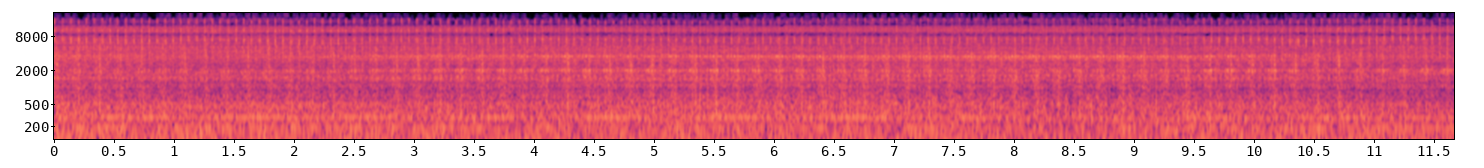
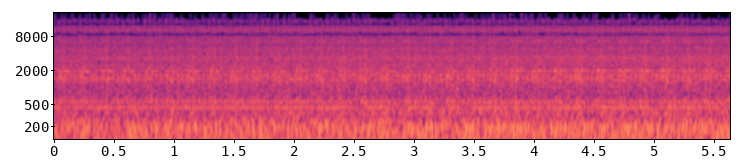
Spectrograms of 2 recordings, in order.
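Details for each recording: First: Audi S5 4.2 V8 (2010) at idle: fast, light, steady ticking over a smooth V8 idle from a faulty fuel vapour purge valve clicking; the valve is diagnosed and replaced. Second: 2010 Audi S5 4.2 V8 after replacing a faulty fuel purge valve that caused a ticking noise: smooth, even low-rumble idle with no ticking over the top. Normal idle.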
